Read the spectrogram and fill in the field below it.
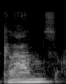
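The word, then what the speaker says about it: Glamis: He becomes he's Thane of Clams, as it's pronounced in Scottish, and now he's going to be Thane of Cawdor.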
